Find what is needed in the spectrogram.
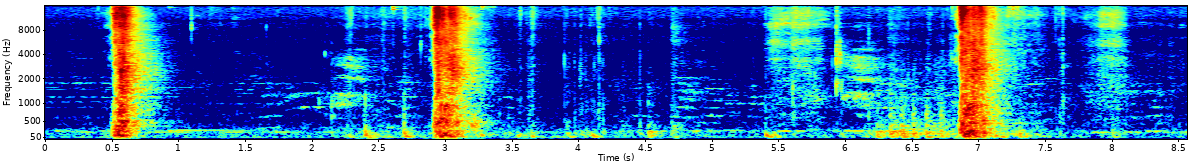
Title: Sneeze dog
